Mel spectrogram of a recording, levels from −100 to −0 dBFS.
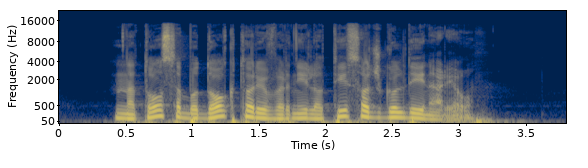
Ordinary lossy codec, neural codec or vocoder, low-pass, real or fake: none; none; 14.4 kHz; real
